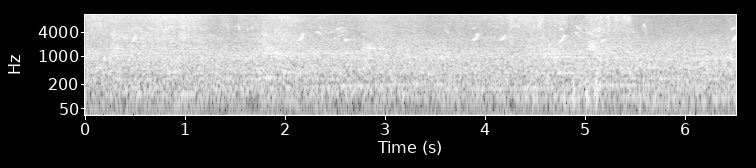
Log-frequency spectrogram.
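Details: Top-bar hive bees keep up an unbroken, even buzz that swells slightly now and then, with occasional soft bird chirps high above the hum.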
